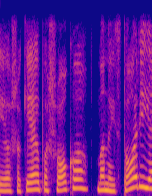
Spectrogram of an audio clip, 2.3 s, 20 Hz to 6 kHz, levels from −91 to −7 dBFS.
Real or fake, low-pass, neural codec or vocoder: real; 5.4 kHz; none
